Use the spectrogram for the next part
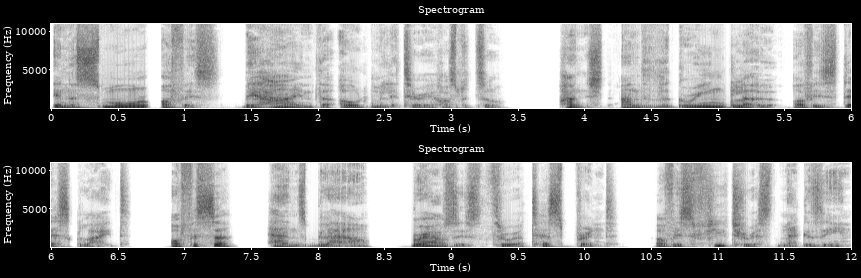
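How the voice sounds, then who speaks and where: A man voices a grave, all-knowing inner voice of police camaraderie in a video game, narrating in a solemn, measured, literary style with a gravelly, husky tone. His very deep voice is expressive and heavily acted, and the mood is brooding and measured. The recording is dry and clean, with studio sound.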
